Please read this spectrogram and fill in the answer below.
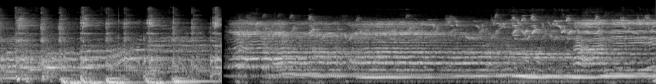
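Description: A devotional bhajan: rhythmic drumming with singing, cut off abruptly about two seconds in and replaced by amplified voices singing long held notes with only light percussion.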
